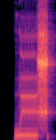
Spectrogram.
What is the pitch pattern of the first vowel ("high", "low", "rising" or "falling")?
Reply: low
